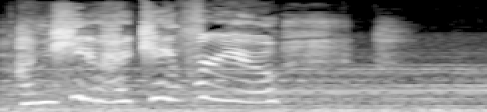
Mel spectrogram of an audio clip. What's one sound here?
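A young woman cries out in distress, close by.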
